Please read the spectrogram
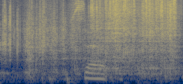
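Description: Close crackling and rustling with many small scattered clicks, from lambs feeding on nuts at a metal trough in straw and a plastic bucket being handled.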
